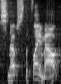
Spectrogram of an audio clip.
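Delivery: ordinary delivery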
